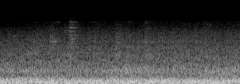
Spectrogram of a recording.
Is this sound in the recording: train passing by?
yes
